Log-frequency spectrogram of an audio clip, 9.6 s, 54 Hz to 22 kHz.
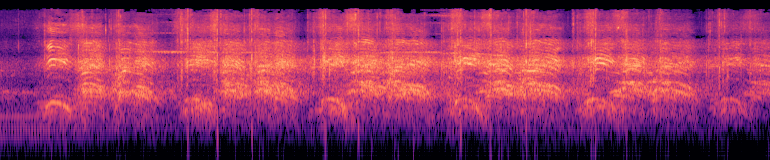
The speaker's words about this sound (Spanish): la celebración se situó en la madrileña Puerta del Sol, el mismo escenario que hace 2 años vio nacer a los indignados, donde decenas de miles de personas protestaron con un grito mudo, roto al cabo de unos 2 minutos con un clamor: «Sí se puede».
